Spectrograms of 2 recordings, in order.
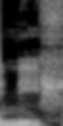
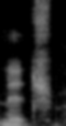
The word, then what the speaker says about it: niche: So, if you want to get in my good books, listeners, say niche, not niche. Because it's a quiche, not a kitsch.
